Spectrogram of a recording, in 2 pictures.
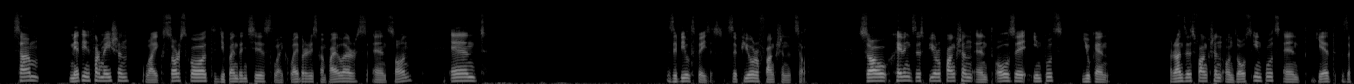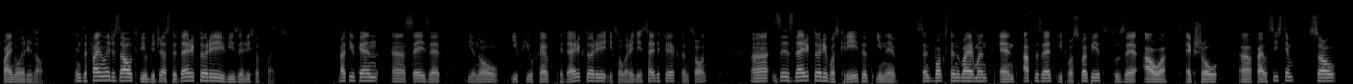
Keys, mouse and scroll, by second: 5.1 scroll down 1.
